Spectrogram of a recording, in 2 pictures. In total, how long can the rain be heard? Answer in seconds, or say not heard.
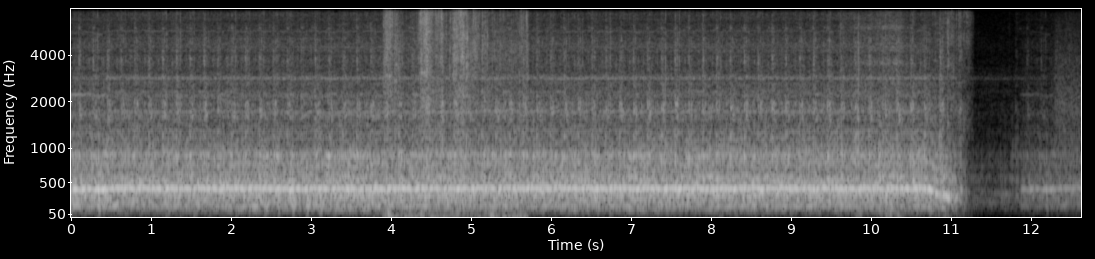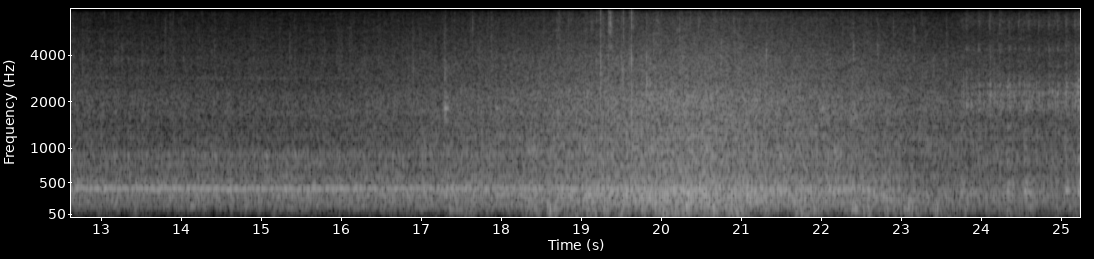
13 s.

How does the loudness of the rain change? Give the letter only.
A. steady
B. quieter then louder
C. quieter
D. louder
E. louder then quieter
E.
